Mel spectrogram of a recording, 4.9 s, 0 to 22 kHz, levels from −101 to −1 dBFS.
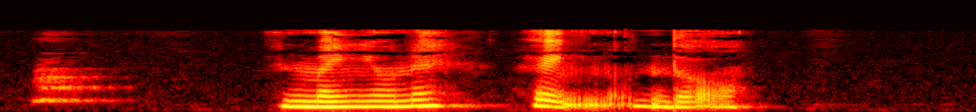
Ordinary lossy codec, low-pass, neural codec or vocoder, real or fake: AAC, 48 kbps; 7.2 kHz; none; real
